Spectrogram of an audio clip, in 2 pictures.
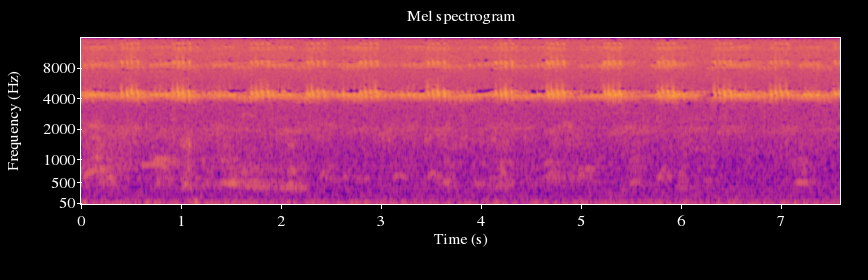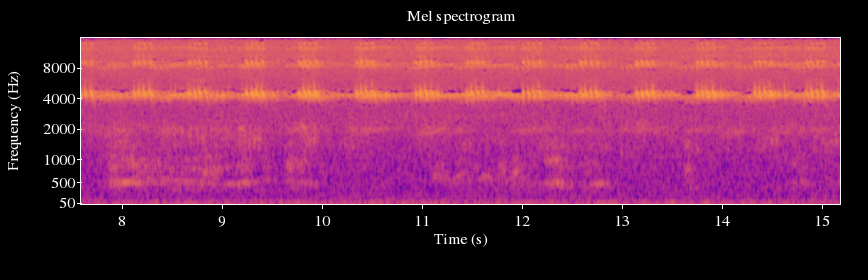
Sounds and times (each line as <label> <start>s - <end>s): distant hunter-dogs 0.0s - 6.3s
crickets 0.0s - 15.1s
distant hunter-dogs 7.1s - 10.2s
distant hunter-dogs 11.0s - 15.1s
